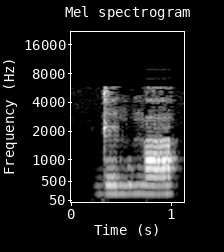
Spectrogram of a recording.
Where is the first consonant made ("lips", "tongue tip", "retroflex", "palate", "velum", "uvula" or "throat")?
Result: velum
